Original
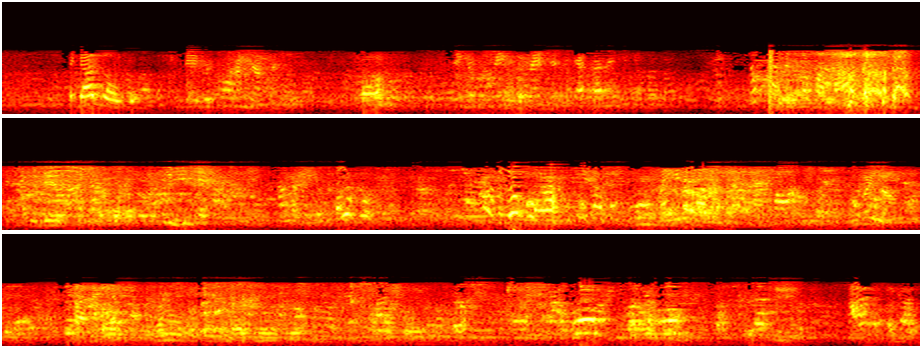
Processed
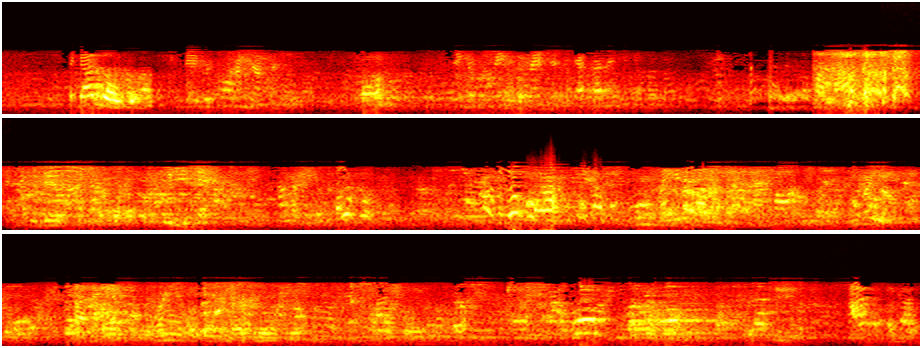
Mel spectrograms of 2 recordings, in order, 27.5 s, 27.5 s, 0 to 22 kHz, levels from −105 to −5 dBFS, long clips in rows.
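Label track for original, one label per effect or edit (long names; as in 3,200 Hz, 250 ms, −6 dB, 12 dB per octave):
0.940000	1.500000	gain on a spectral selection 230–2,000 Hz +12 dB
7.500000	8.110000	pair of resonant band-passes 360 Hz, apart 1.5 octaves
8.780000	9.270000	spectral tilt +3.5 dB per octave
10.600000	11.340000	comb filter 6.9 ms, depth 92%
12.900000	13.480000	low-pass filter 1,300 Hz 6 dB per octave
14.400000	15.180000	mid-hump overdrive drive 8 dB, tone 2,600 Hz, clips at −9.5 dBFS
17.410000	21.330000	auto-filter bell 1.7 Hz 400–2,800 Hz +7 dB
24.640000	25.830000	thrown reverb, RT60 1.5 s, DRR 4.5 dB
26.330000	26.980000	high-shelf EQ 2,700 Hz +11 dB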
